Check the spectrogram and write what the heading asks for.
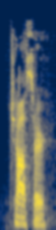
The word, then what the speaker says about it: Chaucer: Chaucer. Rhymes with saucer.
